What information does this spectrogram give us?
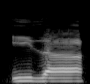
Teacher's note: Here is alif madda. Alif is coming after fatha sign, which is on the zal. We long here إِذَا, and also zal we read in soft sound.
